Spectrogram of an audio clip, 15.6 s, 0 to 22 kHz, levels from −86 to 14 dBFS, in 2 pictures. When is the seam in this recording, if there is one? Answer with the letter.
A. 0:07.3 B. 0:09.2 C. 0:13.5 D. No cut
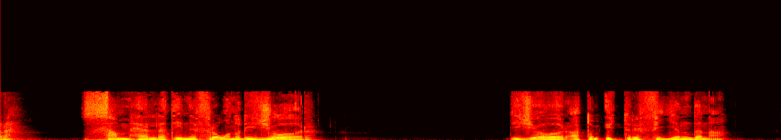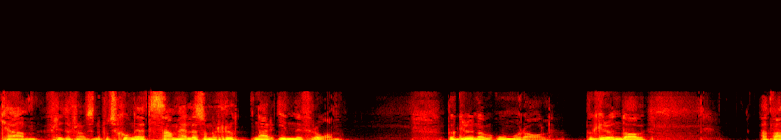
D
